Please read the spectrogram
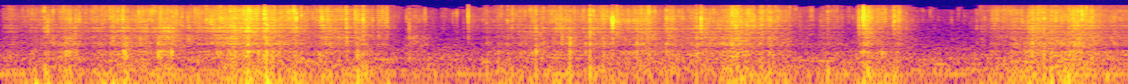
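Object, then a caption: Plastic sequin fabric pouch. A flat reversible-sequin pouch of multicolour plastic sequins on fabric, held upright in both hands, is scratched and flipped with long nails. The result is a steady, quiet crinkling and rustling texture with bright, scratchy sparkle and a low rumble underneath, broken by a few sharper clicks.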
